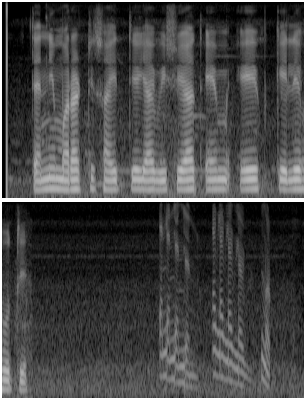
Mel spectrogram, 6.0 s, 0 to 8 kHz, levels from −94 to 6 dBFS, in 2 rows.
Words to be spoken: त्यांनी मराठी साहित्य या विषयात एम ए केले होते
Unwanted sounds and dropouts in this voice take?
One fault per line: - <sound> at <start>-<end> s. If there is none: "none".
- chirp at 4.6-5.7 s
